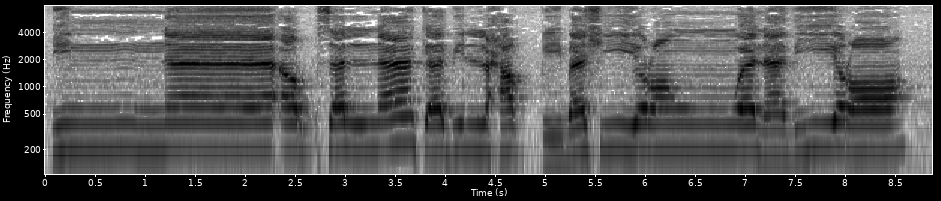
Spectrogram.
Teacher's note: Inna, panjang 4 harakat.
